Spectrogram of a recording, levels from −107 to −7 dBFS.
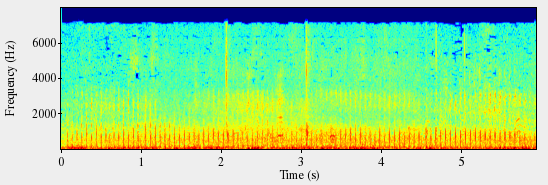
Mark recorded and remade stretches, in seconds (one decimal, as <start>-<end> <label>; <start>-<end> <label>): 0.0-1.0 recorded; 1.0-4.5 remade; 4.5-5.9 recorded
